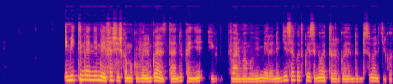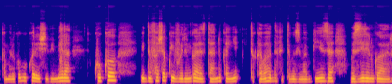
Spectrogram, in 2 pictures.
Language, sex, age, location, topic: Kinyarwanda, male, 25-35, Huye, health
